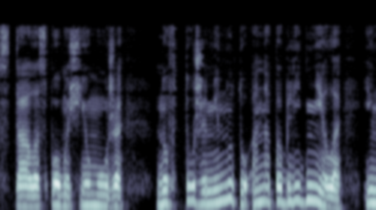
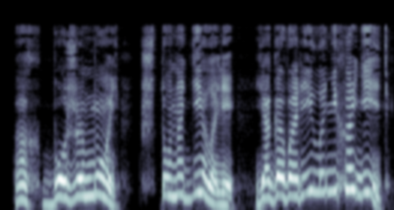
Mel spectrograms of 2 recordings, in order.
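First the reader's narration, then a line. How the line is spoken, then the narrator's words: Shouting. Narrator (Russian): кричала Варвара Алексеевна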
